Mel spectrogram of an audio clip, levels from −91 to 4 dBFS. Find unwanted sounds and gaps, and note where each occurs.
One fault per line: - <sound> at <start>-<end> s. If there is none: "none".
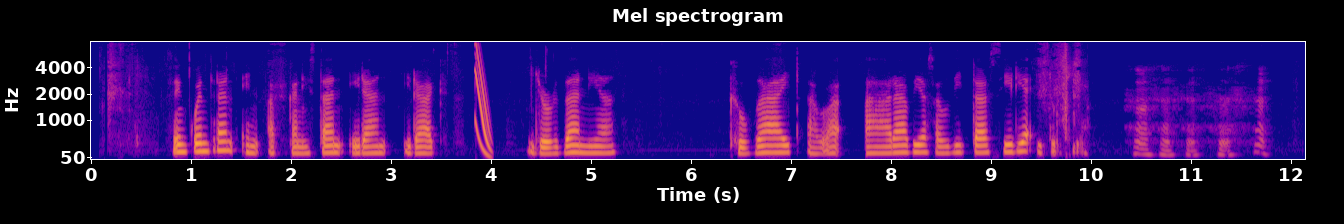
- chirp at 3.8-4.0 s
- laugh at 10.3-11.9 s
